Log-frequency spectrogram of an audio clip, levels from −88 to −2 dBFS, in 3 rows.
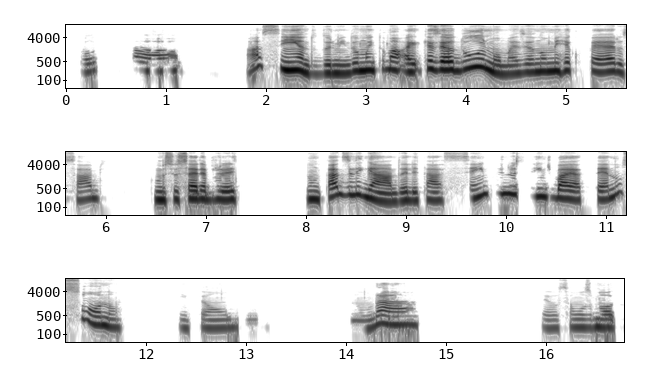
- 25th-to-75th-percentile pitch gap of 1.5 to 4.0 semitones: No, average, 4.8 semitones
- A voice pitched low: No, high, 215 Hz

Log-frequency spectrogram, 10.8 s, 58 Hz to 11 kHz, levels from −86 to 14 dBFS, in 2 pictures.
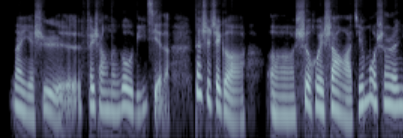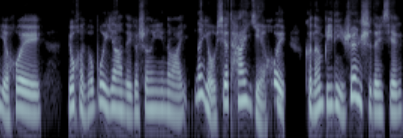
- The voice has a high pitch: No, medium, 175 Hz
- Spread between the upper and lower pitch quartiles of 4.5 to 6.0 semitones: Yes, average, 4.9 semitones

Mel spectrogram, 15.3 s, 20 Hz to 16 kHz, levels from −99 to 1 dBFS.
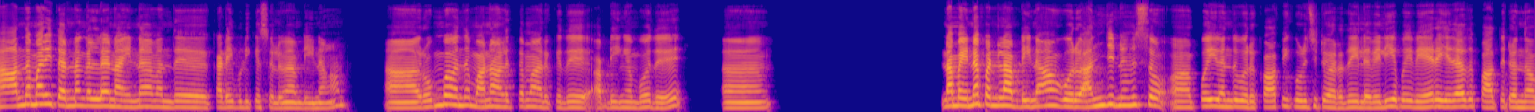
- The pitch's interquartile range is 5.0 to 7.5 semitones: No, average, 3.7 semitones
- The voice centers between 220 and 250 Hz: No, high, 205 Hz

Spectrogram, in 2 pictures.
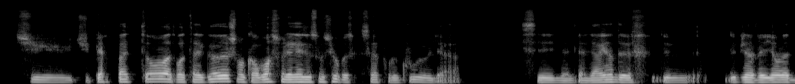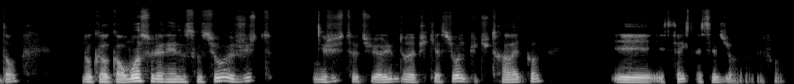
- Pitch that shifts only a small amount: Yes, narrow, 2.3 semitones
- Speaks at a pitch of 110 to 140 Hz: Yes, low, 115 Hz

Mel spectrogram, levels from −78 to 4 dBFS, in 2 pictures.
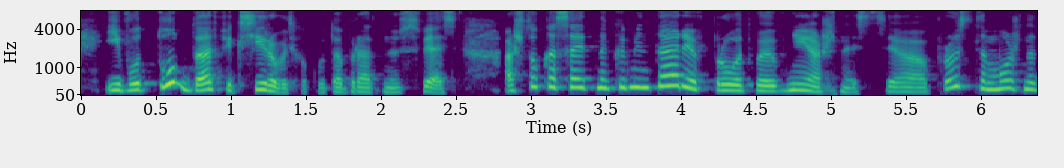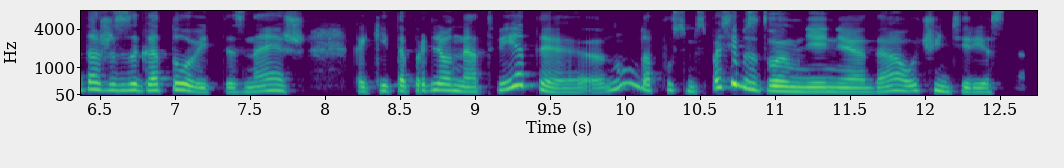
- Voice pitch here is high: Yes, high, 200 Hz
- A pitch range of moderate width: No, wide, 7.9 semitones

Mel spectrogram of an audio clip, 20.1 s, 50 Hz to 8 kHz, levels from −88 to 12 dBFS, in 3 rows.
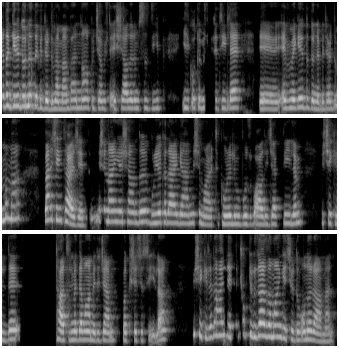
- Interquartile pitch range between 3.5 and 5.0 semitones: Yes, average, 4.3 semitones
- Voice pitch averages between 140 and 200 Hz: No, high, 225 Hz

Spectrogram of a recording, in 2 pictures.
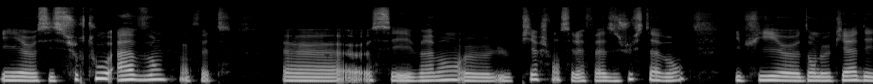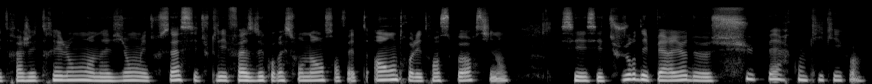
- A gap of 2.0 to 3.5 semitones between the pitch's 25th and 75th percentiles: Yes, narrow, 2.4 semitones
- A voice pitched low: No, medium, 185 Hz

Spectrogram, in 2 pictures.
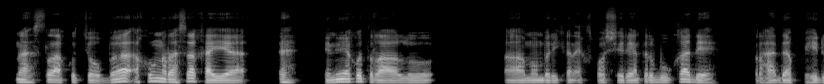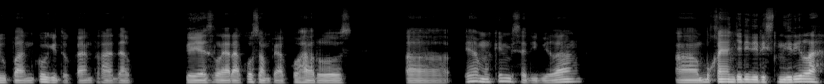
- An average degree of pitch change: Yes, average, 3.1 semitones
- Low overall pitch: Yes, very low, 95 Hz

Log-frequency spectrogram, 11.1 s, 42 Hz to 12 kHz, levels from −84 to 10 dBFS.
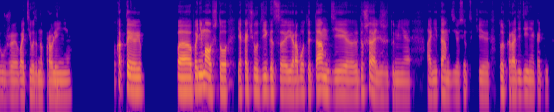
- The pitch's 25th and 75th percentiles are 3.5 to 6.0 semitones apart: No, average, 2.7 semitones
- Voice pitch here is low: Yes, low, 110 Hz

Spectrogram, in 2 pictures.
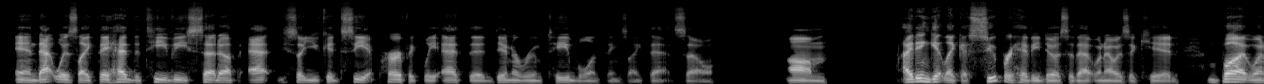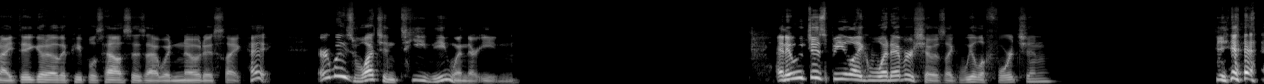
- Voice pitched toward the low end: Yes, low, 105 Hz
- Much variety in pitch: Yes, wide, 5.9 semitones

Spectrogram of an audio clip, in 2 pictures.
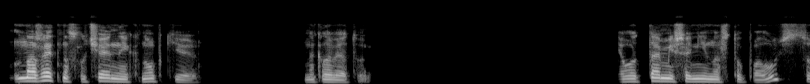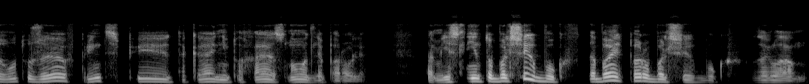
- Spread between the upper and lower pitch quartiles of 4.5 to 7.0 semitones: Yes, average, 5.3 semitones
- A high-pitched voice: No, low, 125 Hz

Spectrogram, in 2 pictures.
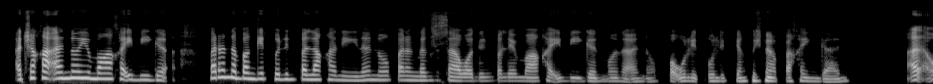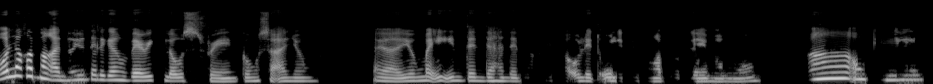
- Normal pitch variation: No, wide, 5.7 semitones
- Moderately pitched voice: Yes, medium, 170 Hz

